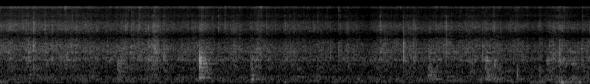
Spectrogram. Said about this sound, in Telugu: అల్లం వెల్లుల్లి పేస్ట్ పచ్చివాసన వెళ్ళే వరకు ఫ్రై చేసుకోవాలి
